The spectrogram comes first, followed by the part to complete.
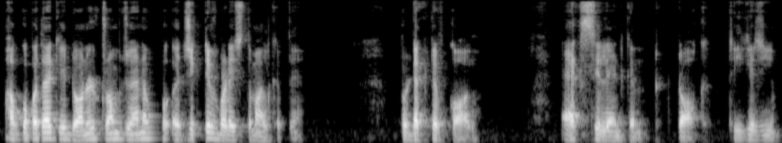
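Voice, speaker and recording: A man with a Pakistani accent offers informal political commentary and news analysis, emphatic and repeating phrases for effect while mixing English phrases into his speech. He speaks briskly in a steady tone, his voice on the low side.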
